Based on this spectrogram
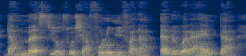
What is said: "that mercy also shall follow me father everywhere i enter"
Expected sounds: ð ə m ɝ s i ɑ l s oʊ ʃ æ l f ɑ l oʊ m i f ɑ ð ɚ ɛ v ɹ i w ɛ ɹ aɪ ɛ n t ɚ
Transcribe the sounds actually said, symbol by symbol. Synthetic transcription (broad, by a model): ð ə m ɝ s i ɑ s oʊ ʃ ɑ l f ɑ l oʊ m i f ɑ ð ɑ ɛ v ɹ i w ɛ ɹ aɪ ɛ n t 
